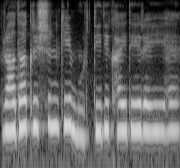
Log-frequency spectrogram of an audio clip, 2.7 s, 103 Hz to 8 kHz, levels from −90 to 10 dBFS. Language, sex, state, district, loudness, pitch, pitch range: Hindi, female, Himachal Pradesh, Shimla, -14 LUFS, 275 Hz, 270-295 Hz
